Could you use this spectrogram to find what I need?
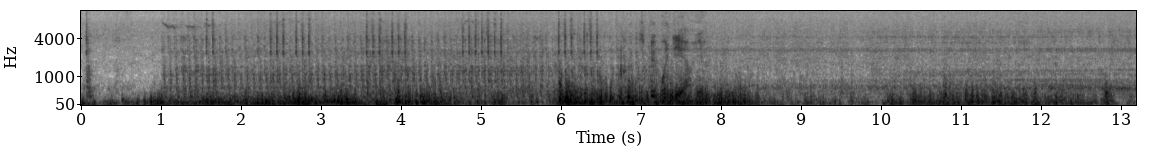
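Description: A pod coffee machine hums as its pump runs.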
